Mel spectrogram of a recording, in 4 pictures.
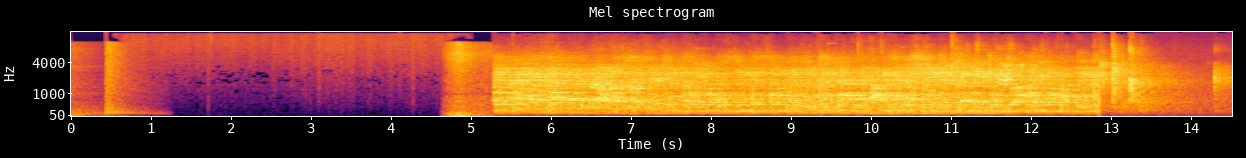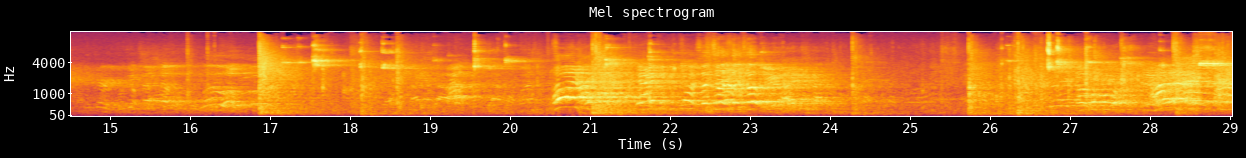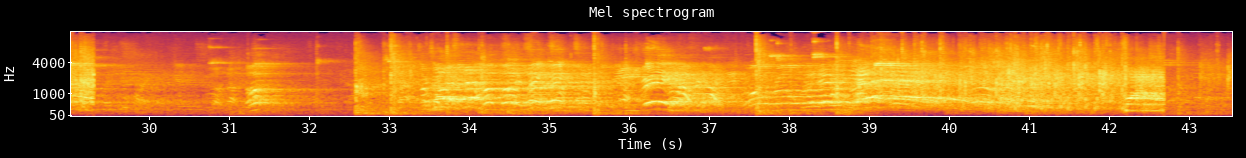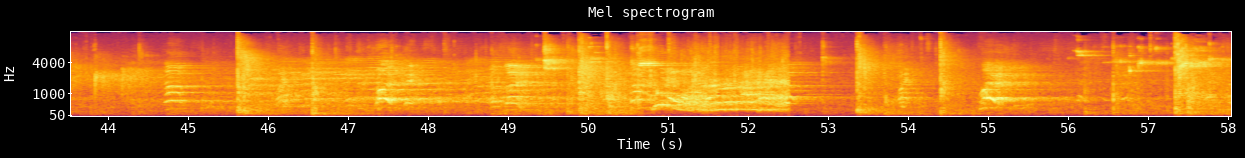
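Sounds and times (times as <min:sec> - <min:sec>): people shouting and cheering: 0:05.3 - 0:12.9, 0:26.8 - 0:29.4, 0:33.4 - 0:37.4, 0:38.0 - 0:42.7, 0:44.6 - 0:49.4, 0:50.4 - 0:52.6
players shouting: 0:05.3 - 0:12.9, 0:50.4 - 0:52.6
volleyball hits: 0:16.8 - 0:17.4, 0:21.0 - 0:21.6, 0:32.5 - 0:34.6, 0:45.6 - 0:46.9, 0:49.5 - 0:50.6, 0:53.3 - 0:54.9, 0:56.5 - 0:57.9.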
